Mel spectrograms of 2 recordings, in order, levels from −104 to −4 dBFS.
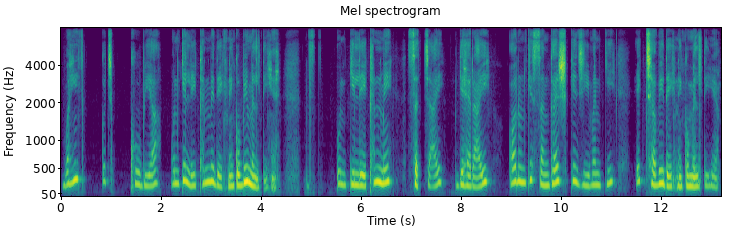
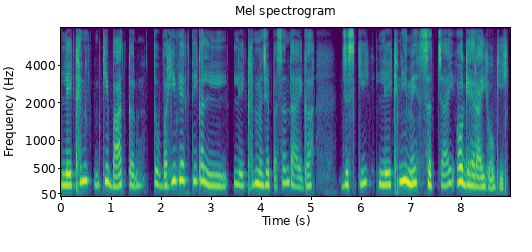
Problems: background sounds at intervals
